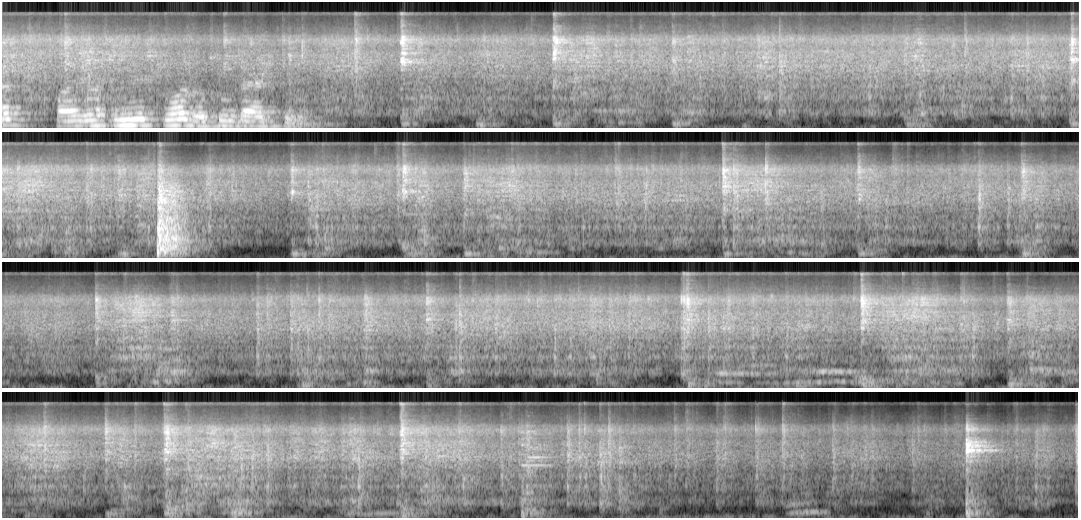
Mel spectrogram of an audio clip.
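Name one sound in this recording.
Oil sizzles and crackles steadily in a hot wok.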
